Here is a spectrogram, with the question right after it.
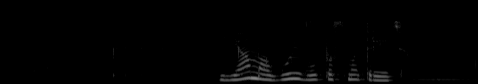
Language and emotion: Russian, neutral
